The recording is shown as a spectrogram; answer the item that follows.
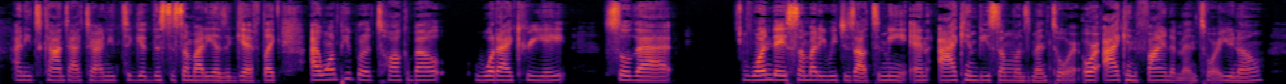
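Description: With an American accent, a woman speaks fairly quickly in a monotone, flat intonation, captured in a very clean recording with a silent background and a dry, close sound with no echo. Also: medium pitch for a woman. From New York, Jamaica, Queens. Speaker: visual artist. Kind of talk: casual chat.

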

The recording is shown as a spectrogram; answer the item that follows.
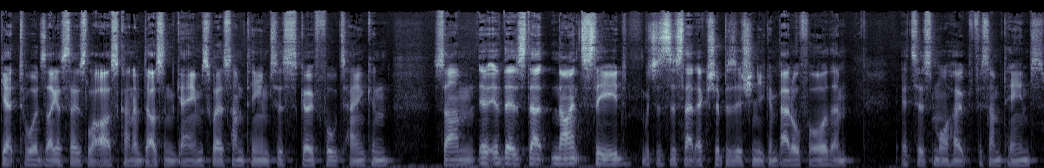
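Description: On a very clean recording with a silent background, a man with an Australian accent talks at a fairly quick pace in a fairly low, monotone, flat voice. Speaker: podcast host. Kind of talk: casual chat about basketball.

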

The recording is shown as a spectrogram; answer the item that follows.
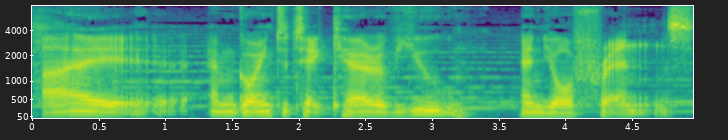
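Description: A man speaks in a put-on character voice with a resonant sound, at a very slow pace. Music plays clearly behind him. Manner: calm, reassuring.

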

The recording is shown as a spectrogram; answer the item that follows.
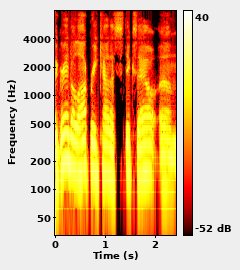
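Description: Here a man speaks with a Southern Appalachian accent at a fairly high pitch. The sound is dry and close with no echo. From western North Carolina, Jackson County. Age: 30s. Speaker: bluegrass musician. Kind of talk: casual interview.

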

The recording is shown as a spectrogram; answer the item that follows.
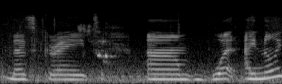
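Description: Noticeable background noise sits behind this woman. Her voice is fairly high-pitched with fairly even intonation. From immigrant to US. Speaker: podcast host. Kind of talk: interview; scripted intro.

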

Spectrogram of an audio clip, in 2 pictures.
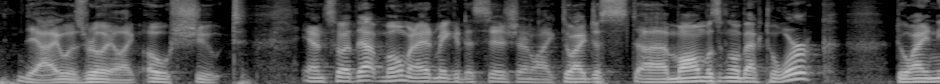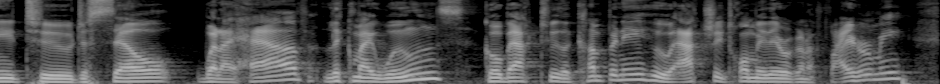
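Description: Here a man with a medium pitch speaks at a moderate pace, his intonation lively. It is an ordinary speaking voice on a very clean recording with a silent background. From US West Coast, Clovis, California. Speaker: business owner and executive. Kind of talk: interview.

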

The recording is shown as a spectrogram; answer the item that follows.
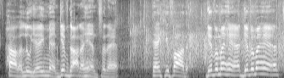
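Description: Over crowd noise in the background, a raised, projected voice comes at a moderate pace with an animated tone and ordinary pitch variation. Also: man, high pitch for a man. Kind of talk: sermon, preacher in full flow with call-and-response cadence. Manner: animated, fervent, repeating phrases in rising rhythm, exhorting the congregation; conversational asides, rhetorical questions to the audience.

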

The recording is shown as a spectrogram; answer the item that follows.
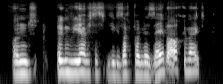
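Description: A man talks at a moderate pace in a fairly high pitch, with a dry, close sound and no echo. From Dithmarschen, rural northern Germany. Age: 20s. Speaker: youth association board member, drug-aid worker. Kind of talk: casual chat.

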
